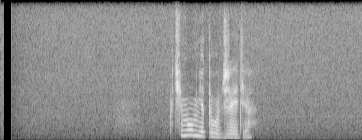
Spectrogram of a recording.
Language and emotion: Russian, sad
